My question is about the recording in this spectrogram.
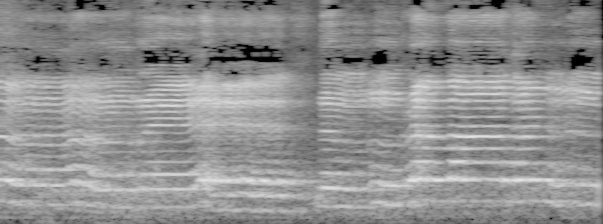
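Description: A male Hindu priest chanting a devotional hymn into a microphone. It is a slow melodic line of long held notes that step up and down in pitch, heard over a PA.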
